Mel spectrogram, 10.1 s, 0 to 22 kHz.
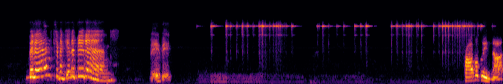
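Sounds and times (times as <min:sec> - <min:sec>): small glass bell ringing: 0:04.0 - 0:10.0.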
